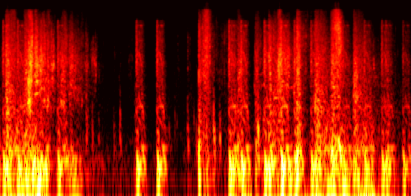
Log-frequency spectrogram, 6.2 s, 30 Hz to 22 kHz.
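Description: Rapid bursts of AK-47 rifle fire in Counter-Strike: Global Offensive, loud, close and sharp, in repeated volleys with brief gaps, no talk over them.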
